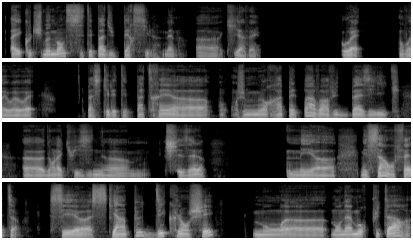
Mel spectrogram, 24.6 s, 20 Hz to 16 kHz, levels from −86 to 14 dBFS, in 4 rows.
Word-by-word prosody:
Bah, 100 Hz, -, +3 dB
écoute, 100 Hz, -, -3 dB
je -, -, -2 dB
me 100 Hz, -, +4 dB
demande 115 Hz, +6 st, +3 dB
si 130 Hz, -, 0 dB
c'était 90 Hz, +1 st, -5 dB
pas 95 Hz, +1 st, +2 dB
du 85 Hz, -2 st, -8 dB
persil -, -, -6 dB
même, 65 Hz, -2 st, -8 dB, 0.3 s
heu, 65 Hz, -2 st, -7 dB
qu'il -, -, -6 dB
y -, -, +2 dB
avait. -, -, -9 dB, 1.2 s
Ouais, 90 Hz, -1 st, +1 dB, 0.6 s
ouais, 85 Hz, -3 st, -2 dB
ouais, 75 Hz, 0 st, -1 dB
ouais, 75 Hz, 0 st, -1 dB, 0.8 s
parce -, -, -1 dB
qu'elle -, -, -3 dB
était -, -, -6 dB
pas 100 Hz, -1 st, -6 dB
très, 110 Hz, 0 st, -1 dB
heu 75 Hz, -4 st, 0 dB, 0.3 s
mmh, -, -, -16 dB
je 95 Hz, -, -5 dB
me 100 Hz, +1 st, 0 dB
rappelle 95 Hz, +2 st, -3 dB
pas 145 Hz, +1 st, 0 dB
avoir 110 Hz, -8 st, +1 dB
vu 95 Hz, +3 st, -6 dB
de 85 Hz, -, -10 dB
basilic, 90 Hz, +1 st, -2 dB, 0.5 s
heu, 70 Hz, 0 st, 0 dB
dans 80 Hz, +2 st, -3 dB
la 80 Hz, -1 st, 0 dB
cuisine, 85 Hz, +2 st, -6 dB
hem, 65 Hz, -3 st, -7 dB, 0.3 s
chez -, -, +4 dB
elle. 85 Hz, +6 st, 0 dB, 1.2 s
Mais, 85 Hz, 0 st, -1 dB
heu, 75 Hz, -2 st, 0 dB, 0.4 s
mais 85 Hz, -, -2 dB
ça, 140 Hz, -, +5 dB
en 100 Hz, -, +1 dB
fait, -, -, +2 dB, 0.5 s
c'est, 95 Hz, -1 st, +3 dB
heu, 85 Hz, -3 st, +5 dB
ce -, -, +3 dB
qui 115 Hz, -, +4 dB
a 105 Hz, -2 st, +7 dB
un 105 Hz, -, +4 dB
peu 150 Hz, +7 st, -1 dB
déclenché 115 Hz, -, +3 dB, 0.6 s
mon, 95 Hz, 0 st, +1 dB
heu, 75 Hz, -2 st, +1 dB
mon 95 Hz, +2 st, 0 dB
amour 105 Hz, +3 st, +5 dB
plus 120 Hz, -, -6 dB
tard 130 Hz, +1 st, +6 dB
90 Hz, 150 wpm, -24 LUFS, 75-100 Hz, 1.2 s, a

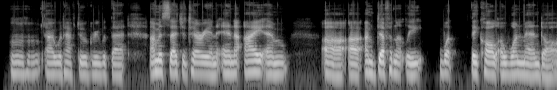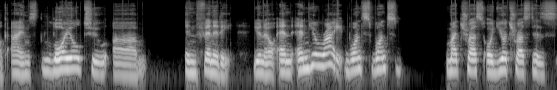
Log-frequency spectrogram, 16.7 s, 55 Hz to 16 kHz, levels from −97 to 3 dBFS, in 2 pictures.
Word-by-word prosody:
Mhm, 160 Hz, 0 st, -8 dB
I 155 Hz, -1 st, -3 dB
would 155 Hz, 0 st, -4 dB
have 155 Hz, -4 st, -7 dB
to 150 Hz, -, -4 dB
agree 150 Hz, 0 st, -6 dB
with 150 Hz, +1 st, -9 dB
that. 140 Hz, -1 st, -7 dB, 0.3 s
I'm 170 Hz, +3 st, +1 dB
a -, -, +5 dB
Sagittarian, 155 Hz, -3 st, -1 dB
and 160 Hz, -1 st, 0 dB
I 175 Hz, +1 st, +2 dB
am, 155 Hz, -3 st, -1 dB, 0.5 s
uh, 135 Hz, -3 st, -1 dB
uh, 145 Hz, -2 st, +2 dB
I'm 165 Hz, -1 st, 0 dB
definitely 155 Hz, -3 st, 0 dB, 0.2 s
what 170 Hz, -2 st, -4 dB, 0.2 s
they 160 Hz, -1 st, +2 dB
call 155 Hz, -2 st, 0 dB
a 150 Hz, -, -1 dB
one-man 150 Hz, -2 st, -2 dB
dog, 130 Hz, -2 st, -5 dB
I 165 Hz, -1 st, 0 dB
am 150 Hz, +1 st, -2 dB
s 150 Hz, -1 st, -10 dB
loyal 205 Hz, +3 st, +7 dB
to, 165 Hz, -6 st, -2 dB
um, 140 Hz, -3 st, -4 dB, 0.6 s
infinity, 165 Hz, -2 st, +1 dB, 0.3 s
you 170 Hz, -, +3 dB
know? 155 Hz, -2 st, +1 dB
And 170 Hz, 0 st, +2 dB
and 195 Hz, +3 st, +5 dB
you're 260 Hz, +2 st, +3 dB
right, 265 Hz, -3 st, +3 dB
once 200 Hz, +3 st, 0 dB
once 205 Hz, +2 st, 0 dB, 0.7 s
my 180 Hz, 0 st, +3 dB
trust 180 Hz, 0 st, +1 dB
or 170 Hz, -, +6 dB
your 185 Hz, +5 st, +4 dB
trust 165 Hz, -3 st, 0 dB
is 155 Hz, -, -4 dB
160 Hz, 160 wpm, -24 LUFS, 150-180 Hz, 0.7 s, loyal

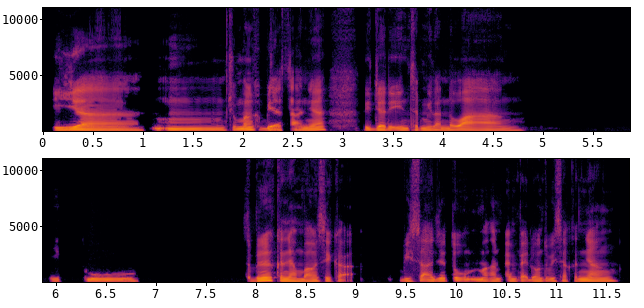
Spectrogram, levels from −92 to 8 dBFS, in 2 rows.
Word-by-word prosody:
Iya, 120 Hz, +4 st, +6 dB, 0.7 s
mhm, 105 Hz, -3 st, 0 dB
cuman 110 Hz, +4 st, +3 dB
kebiasaannya 100 Hz, -1 st, 0 dB, 0.5 s
dijadiin 100 Hz, -3 st, +1 dB
cemilan 95 Hz, -5 st, -2 dB
doang. 95 Hz, -2 st, -1 dB, 1.1 s
Gitu. 110 Hz, -1 st, -3 dB, 1.1 s
Sebenarnya 130 Hz, +7 st, +5 dB
kenyang 105 Hz, -1 st, +2 dB
banget 110 Hz, +4 st, 0 dB
sih -, -, -2 dB
Kak. -, -, -7 dB, 0.4 s
Bisa 105 Hz, -3 st, -3 dB
aja 110 Hz, +3 st, +1 dB
tuh 130 Hz, 0 st, -2 dB
makan 100 Hz, -1 st, -2 dB
pempek 100 Hz, 0 st, -4 dB
doang 100 Hz, -, -1 dB
tuh 115 Hz, -, -6 dB
bisa 105 Hz, -, -7 dB
kenyang. 110 Hz, +2 st, 0 dB
105 Hz, 115 wpm, -23 LUFS, 100-110 Hz, 1.1 s, Iya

